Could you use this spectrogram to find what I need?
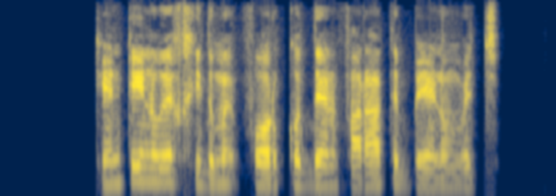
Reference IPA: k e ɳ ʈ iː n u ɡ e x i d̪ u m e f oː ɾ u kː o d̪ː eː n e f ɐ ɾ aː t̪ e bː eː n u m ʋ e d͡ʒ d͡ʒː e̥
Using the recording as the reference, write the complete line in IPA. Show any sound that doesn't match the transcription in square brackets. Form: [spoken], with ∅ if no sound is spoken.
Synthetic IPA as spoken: k e ɳ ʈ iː n u ɡ e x i d̪ u m e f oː ɾ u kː o d̪ː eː n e f ɐ ɾ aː t̪ e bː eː n u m ʋ e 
